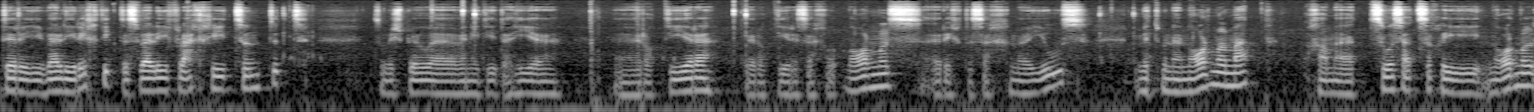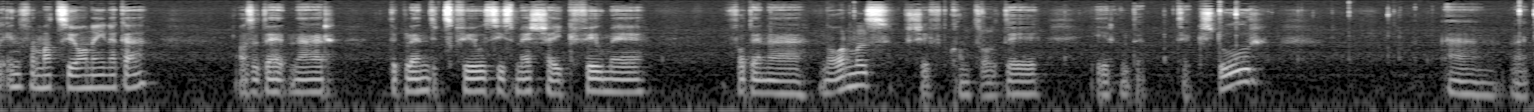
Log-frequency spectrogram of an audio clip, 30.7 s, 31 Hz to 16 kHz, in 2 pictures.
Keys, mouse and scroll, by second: 1.9 middle click, 3.1-4.4 scroll down 2, 4.4 3, 4.6 click, 5.9 r, 7.8 middle click, 11.2 middle click, 11.8 scroll down 1, 11.9 scroll up 2, 23.9 middle click, 24.3 click, 25.3 ctrl+shift+d, 28.1-28.6 scroll up 4, 28.8 middle click, 29.6-30.5 scroll up 2, 30.5 click.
